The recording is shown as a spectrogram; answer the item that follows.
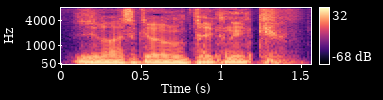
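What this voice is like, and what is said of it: Fake seductive French accent. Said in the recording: “just doing my French voice to be sexy”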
